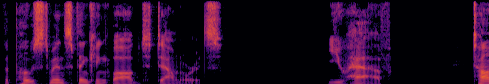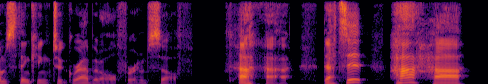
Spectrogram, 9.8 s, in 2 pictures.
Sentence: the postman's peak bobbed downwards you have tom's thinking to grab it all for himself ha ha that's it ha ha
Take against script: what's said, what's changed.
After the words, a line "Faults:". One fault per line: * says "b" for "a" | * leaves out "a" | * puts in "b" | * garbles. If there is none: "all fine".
the postman's thinking bobbed downwards you have tom's thinking to grab it all for himself ha ha that's it ha ha
Faults:
* says "thinking" for "peak"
